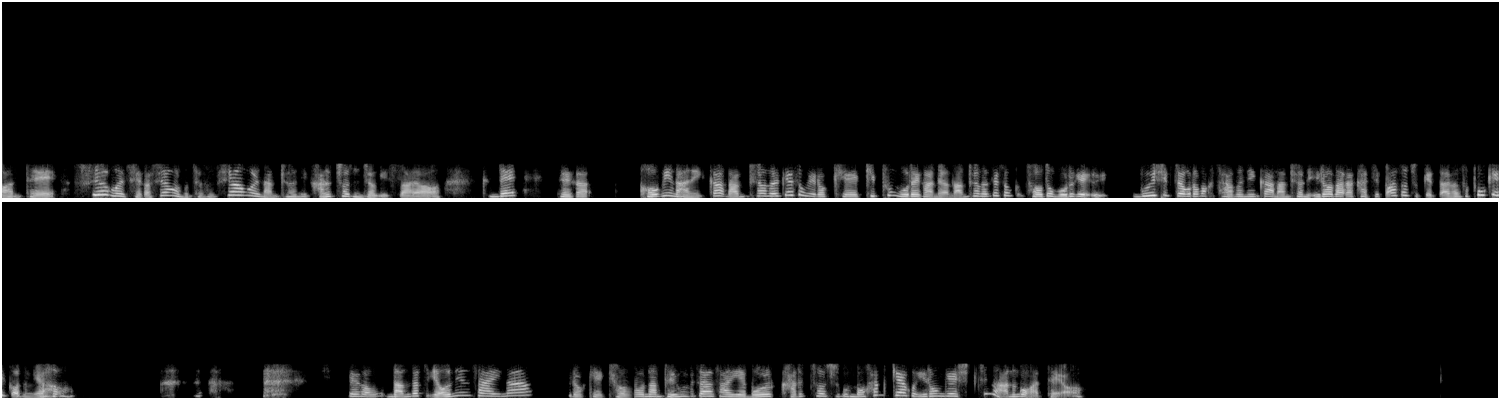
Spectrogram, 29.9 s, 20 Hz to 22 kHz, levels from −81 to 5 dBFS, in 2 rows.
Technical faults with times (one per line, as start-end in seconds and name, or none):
0.00-29.93 G.729 codec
